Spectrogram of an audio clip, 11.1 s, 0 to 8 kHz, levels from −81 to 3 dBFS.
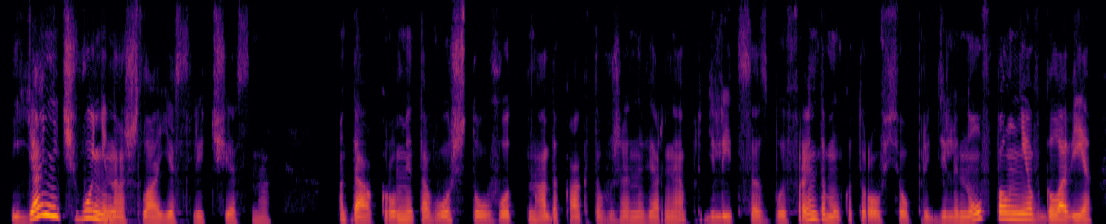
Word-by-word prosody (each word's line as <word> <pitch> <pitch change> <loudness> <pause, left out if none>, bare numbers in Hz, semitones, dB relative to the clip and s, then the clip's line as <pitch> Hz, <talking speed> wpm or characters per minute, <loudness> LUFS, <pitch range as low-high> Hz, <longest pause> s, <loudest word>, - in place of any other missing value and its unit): Я 200 - +7
ничего 270 -8 +7
не 210 -7 +5
нашла, 150 -2 0
если 145 +1 -5
честно. 135 0 -8 0.7
Да, - - +1
кроме 170 -1 -1
того, 80 - -2
что 75 -2 -4
вот 80 +1 -4
надо 80 -2 -4
как-то - - -6
уже, 75 0 -8
наверное, 150 - -4
определиться 155 - -6
с - - -17
бойфрендом, 165 +5 -1
у 160 - -6
которого 75 -1 -3
всё 75 - -6
определено 150 - -2
вполне 220 -4 +3
в 195 - -4
голове. 170 - +3
150 Hz, 135 wpm, -29 LUFS, 130-175 Hz, 0.7 s, Я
